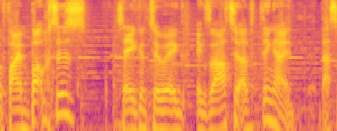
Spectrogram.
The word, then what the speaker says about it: Xatu: Take him to Xatu, that's how you pronounce the name, and he'll open them, and you can find rare items.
